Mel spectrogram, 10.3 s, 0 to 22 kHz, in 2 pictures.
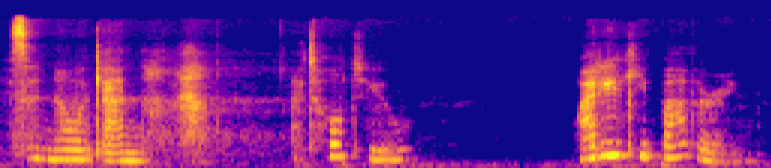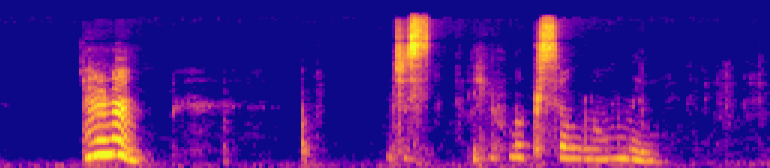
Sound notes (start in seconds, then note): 1.5 scoffs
